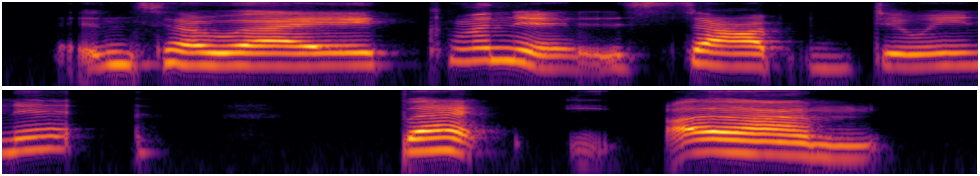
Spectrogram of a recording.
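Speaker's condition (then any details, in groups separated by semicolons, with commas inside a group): Friedreich's ataxia; genetic neuromuscular disease, teen onset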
